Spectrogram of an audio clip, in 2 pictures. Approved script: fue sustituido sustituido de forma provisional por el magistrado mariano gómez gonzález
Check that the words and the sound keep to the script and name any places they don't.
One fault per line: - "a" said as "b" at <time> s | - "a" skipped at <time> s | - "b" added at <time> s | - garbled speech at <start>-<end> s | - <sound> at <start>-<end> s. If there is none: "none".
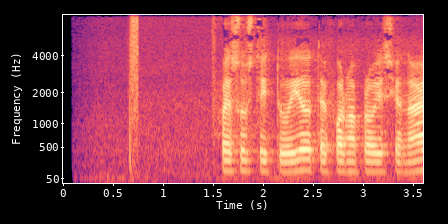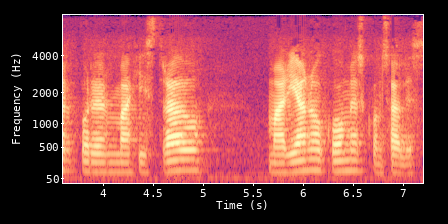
- "sustituido" skipped at 2.5 s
